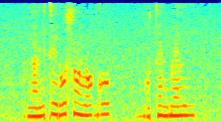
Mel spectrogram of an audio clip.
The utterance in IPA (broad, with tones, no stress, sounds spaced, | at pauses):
ɡ ã˨ ɾ i˨˦ t e˦˨ ɾ o˨˦ s ɔ̃˦˨ l ɔ˨˦ ɡ o˦ | ɡ͡b o˨ t ɛ̃˧ ɡ͡b ɛ̃˧ l i˧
